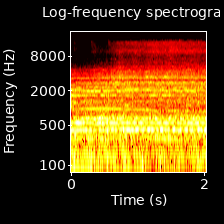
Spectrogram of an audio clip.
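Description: A live electric band holding a loud sustained chord: electric guitars and bass ring steadily together over a wash of cymbals.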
